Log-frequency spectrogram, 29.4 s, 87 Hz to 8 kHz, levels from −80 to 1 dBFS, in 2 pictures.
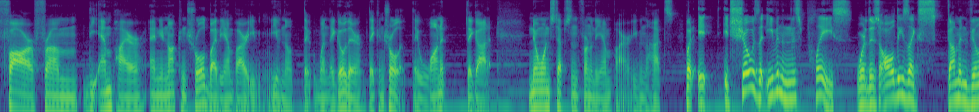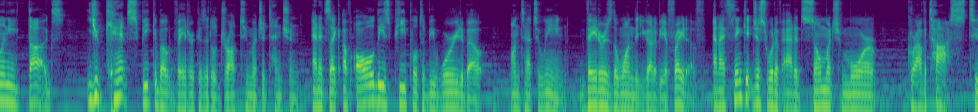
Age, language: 30-49, English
